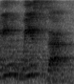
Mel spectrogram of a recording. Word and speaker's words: linguiça: Quando eu falo linguiça, eu falo tanto G quanto U. Então, não é um dígrafo, tá?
